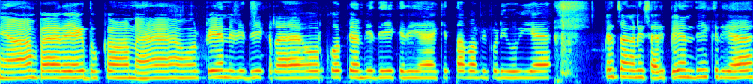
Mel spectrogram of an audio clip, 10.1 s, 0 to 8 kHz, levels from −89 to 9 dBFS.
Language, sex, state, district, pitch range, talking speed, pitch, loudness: Rajasthani, female, Rajasthan, Churu, 230-245 Hz, 165 wpm, 235 Hz, -15 LUFS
